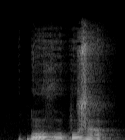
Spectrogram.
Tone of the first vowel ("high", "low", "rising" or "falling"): falling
